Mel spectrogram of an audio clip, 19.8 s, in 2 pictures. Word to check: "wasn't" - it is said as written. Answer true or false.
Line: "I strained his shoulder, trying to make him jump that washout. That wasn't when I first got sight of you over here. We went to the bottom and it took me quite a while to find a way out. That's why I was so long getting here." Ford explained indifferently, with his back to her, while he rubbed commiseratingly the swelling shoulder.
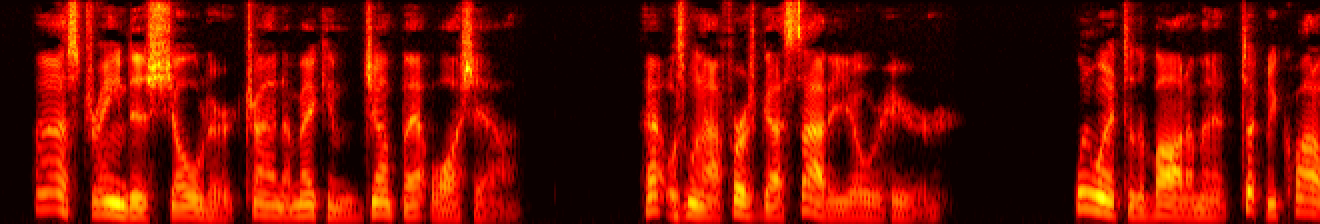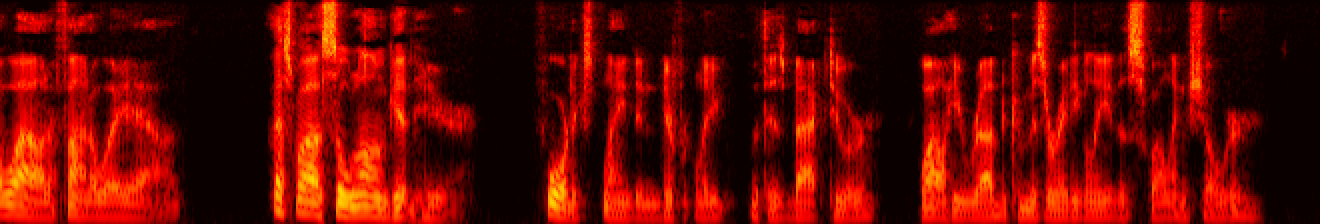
false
